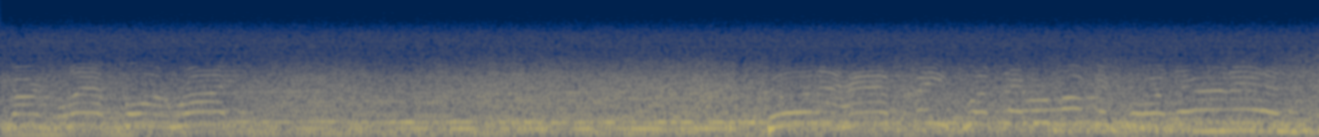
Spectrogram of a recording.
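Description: Multi-engine modified pulling tractor running hard under load as it drags the weight sled, its engines' pitch repeatedly rising and falling.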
